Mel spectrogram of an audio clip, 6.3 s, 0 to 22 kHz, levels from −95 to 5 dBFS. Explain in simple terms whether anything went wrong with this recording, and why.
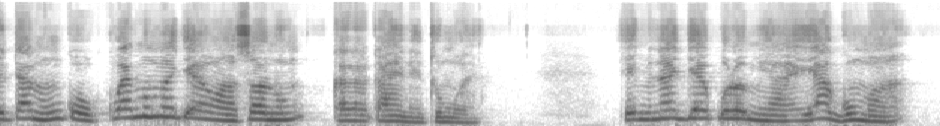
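Throughout the speech, the sound turns grainy, rough and noisy, likely from Opus compression squeezing it hard. Compared with MP3 damage, it swirls less.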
